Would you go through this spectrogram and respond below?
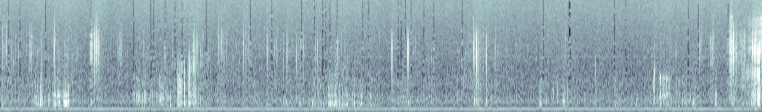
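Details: Stomach growling (borborygmi) recorded by a person who has not been eating much lately.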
